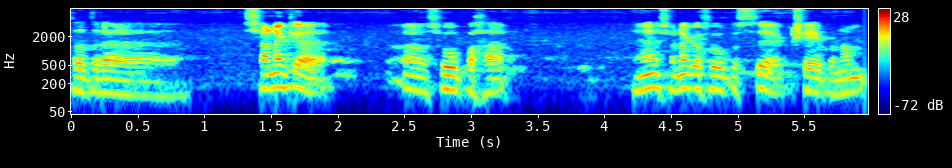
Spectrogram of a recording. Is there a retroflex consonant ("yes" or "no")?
yes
